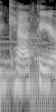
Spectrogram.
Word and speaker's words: Cathey: If you spell my name right, I'm the only Cathey Armillas in the whole world.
